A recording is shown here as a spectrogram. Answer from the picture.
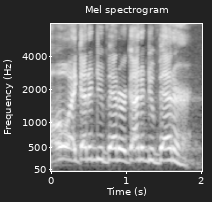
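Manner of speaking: lightly acted fretting at oneself; mock self-pressure. A believer wrestling with their own shortcomings, mock fretting.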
